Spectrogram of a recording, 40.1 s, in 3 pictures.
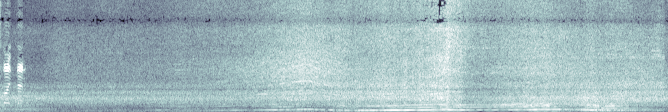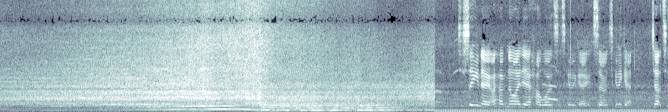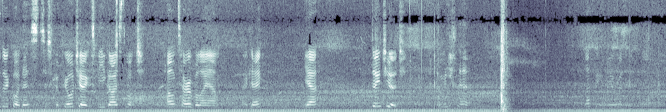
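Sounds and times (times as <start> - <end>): car engine accelerating: 0.0 - 40.0.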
